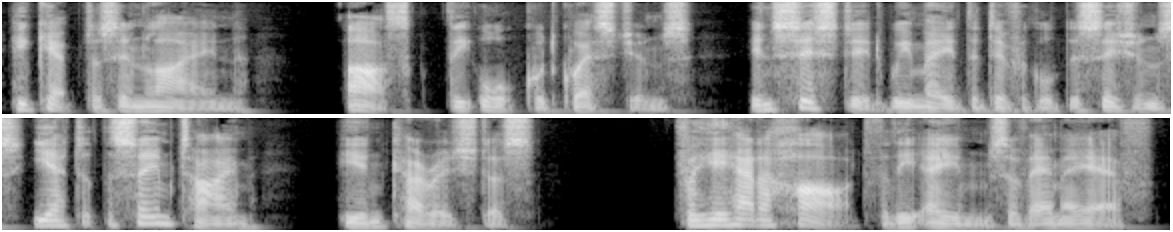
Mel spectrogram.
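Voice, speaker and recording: A man with a fairly low, very mellow voice narrates a memoir. His reading is measured and clearly phrased, in the scripted style of an audiobook. The sound is dry and close, with little room around it. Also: lively intonation, no room sound.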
